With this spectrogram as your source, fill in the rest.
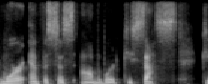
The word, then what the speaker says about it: quizás: And notice we've got that word quizás, ends in an S, but the way we pronounce the word violates that rule of ends in an S.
